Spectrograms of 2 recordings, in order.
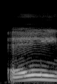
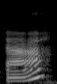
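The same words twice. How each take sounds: First: A long vowel, like the letter's name. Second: A short vowel, as in cap. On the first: "the A is going to say A now. That's the long sound" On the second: "instead of a"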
